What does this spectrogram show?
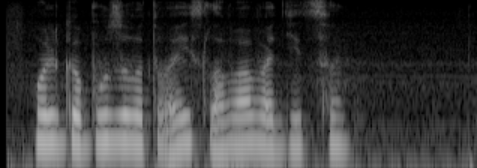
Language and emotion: Russian, neutral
